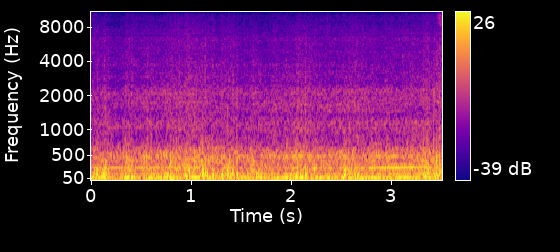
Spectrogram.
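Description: A BMW R 1250 GS motorcycle on a test ride gives a loud, steady engine drone mixed with wind rush against the microphone, with no talking.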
